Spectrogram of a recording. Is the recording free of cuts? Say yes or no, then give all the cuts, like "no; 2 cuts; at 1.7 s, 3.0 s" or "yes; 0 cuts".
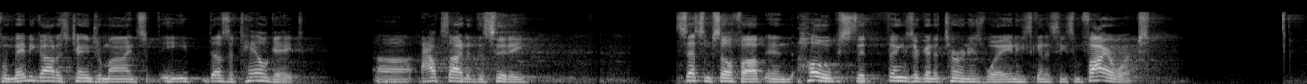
no; 2 cuts; at 1.5 s, 7.6 s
